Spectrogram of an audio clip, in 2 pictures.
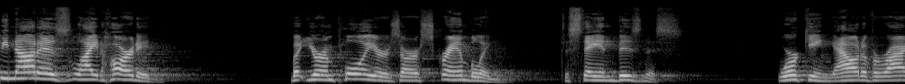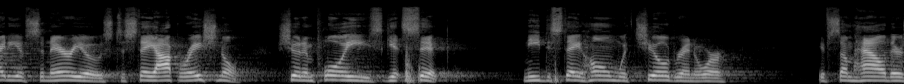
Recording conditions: large echoing room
